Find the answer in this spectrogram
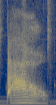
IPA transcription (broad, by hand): aʊ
